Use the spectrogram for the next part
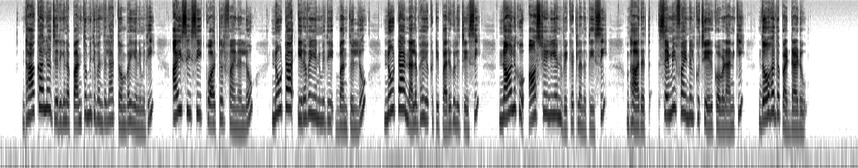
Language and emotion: Telugu, neutral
